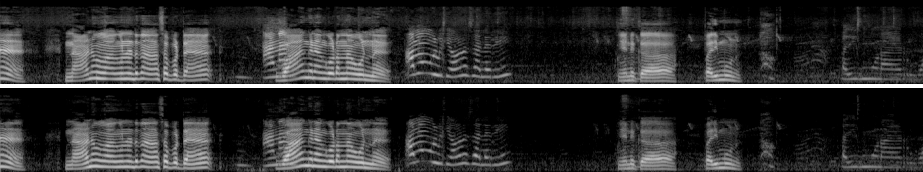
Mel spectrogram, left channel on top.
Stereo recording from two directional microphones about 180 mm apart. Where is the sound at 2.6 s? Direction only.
45° right (ahead or behind).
